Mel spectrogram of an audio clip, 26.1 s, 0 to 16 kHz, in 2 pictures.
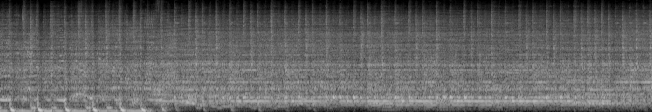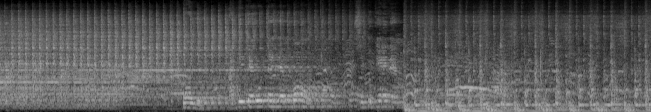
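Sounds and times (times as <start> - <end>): bass drum: 0.0 - 5.6, 21.1 - 26.0
electronic dance music: 0.0 - 26.0.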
